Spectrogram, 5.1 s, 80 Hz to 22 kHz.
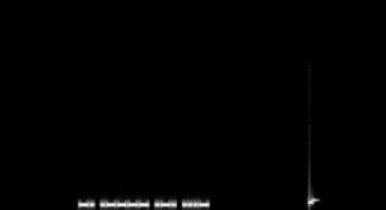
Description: Morse code, heard as a keyed tone, about 31 wpm, 700 Hz. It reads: N1RV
